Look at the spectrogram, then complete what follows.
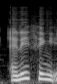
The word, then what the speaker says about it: anything: 첫 번째로 주의할 발음은 anything의 th 발음입니다. 혹시 저번에 You're amazing, remember that 이 영상에서 S와 Z가 같은 입모양이라고 했던 거 기억나시나요? 이 TH가 두 가지 소리가 있어요.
